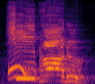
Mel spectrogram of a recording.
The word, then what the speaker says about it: 시발: 예, 여기를 잘 보시면 시바르. 아. 이게 발음이 딱 이렇게 돼 있습니다.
